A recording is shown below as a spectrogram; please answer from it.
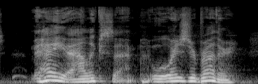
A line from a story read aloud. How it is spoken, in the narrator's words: I asked back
